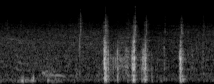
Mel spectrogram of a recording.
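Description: Camera being fitted onto a tripod: three sharp clicks about a second in, unevenly spaced, with faint outdoor background between them.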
